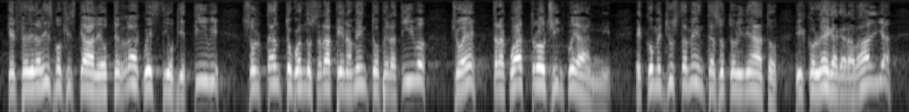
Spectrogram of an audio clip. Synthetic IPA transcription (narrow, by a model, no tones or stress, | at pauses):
k̟eilfed̪eɾalizmofiskaːleot̪ːerːakːwest̪iobːjet̪ːiːvi | solt̪ant̪okwand̪osaɾapːjɛnament̪eopeɾat̪iːvo | t͡ʃoɛt̪ːɾakːwat̪ːɾot͡ʃiŋkweanːḭ | ɛkːomed͡ʒust̪ament̪eas̬ːot̪ːolineaːt̪o | ilkolːɛːɡakaɾavaʎːa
